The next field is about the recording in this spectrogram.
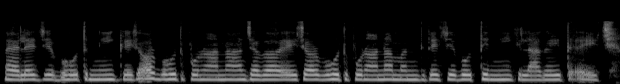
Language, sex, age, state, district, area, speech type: Maithili, female, 18-30, Bihar, Madhubani, rural, spontaneous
